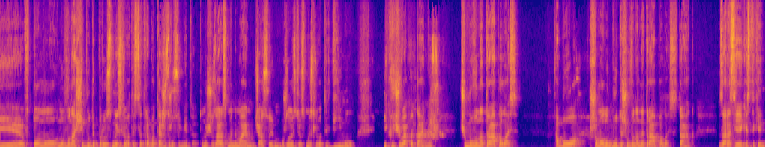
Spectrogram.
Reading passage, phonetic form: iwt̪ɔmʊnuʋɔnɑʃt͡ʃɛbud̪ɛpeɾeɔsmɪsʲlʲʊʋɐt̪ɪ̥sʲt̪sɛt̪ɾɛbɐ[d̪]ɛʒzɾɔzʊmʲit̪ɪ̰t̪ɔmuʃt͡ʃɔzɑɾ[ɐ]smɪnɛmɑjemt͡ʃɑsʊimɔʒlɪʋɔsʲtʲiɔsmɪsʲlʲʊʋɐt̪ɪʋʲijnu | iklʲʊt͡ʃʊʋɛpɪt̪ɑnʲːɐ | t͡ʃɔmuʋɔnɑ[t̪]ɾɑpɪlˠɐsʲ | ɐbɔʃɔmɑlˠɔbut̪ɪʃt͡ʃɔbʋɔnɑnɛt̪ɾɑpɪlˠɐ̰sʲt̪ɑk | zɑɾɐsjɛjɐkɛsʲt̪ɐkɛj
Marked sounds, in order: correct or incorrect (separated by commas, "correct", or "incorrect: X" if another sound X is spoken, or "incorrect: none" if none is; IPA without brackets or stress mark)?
incorrect: t̪, correct, correct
